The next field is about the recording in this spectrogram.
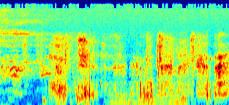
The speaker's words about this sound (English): And we want to talk to you, of course, about your pets in between growls and snorts and claws.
